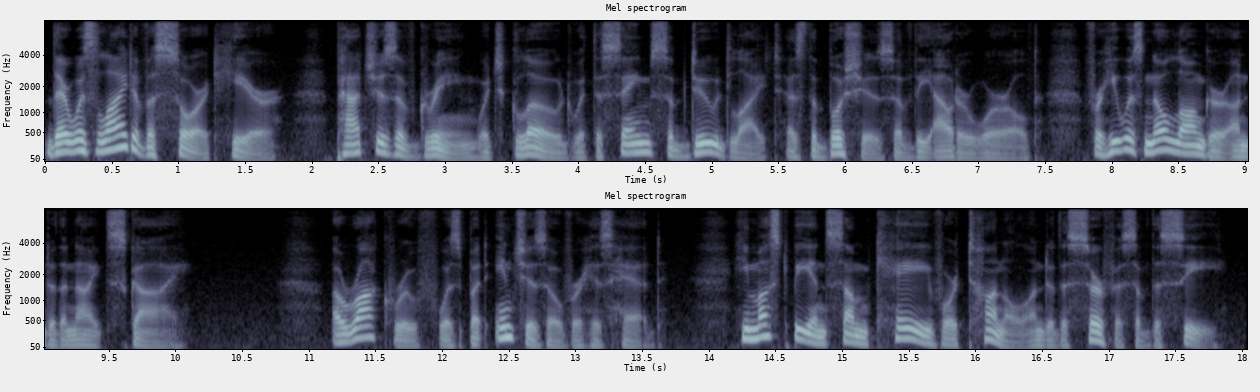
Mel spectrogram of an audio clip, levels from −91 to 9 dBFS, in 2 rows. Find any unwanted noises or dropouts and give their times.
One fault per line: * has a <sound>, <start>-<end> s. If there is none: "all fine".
all fine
